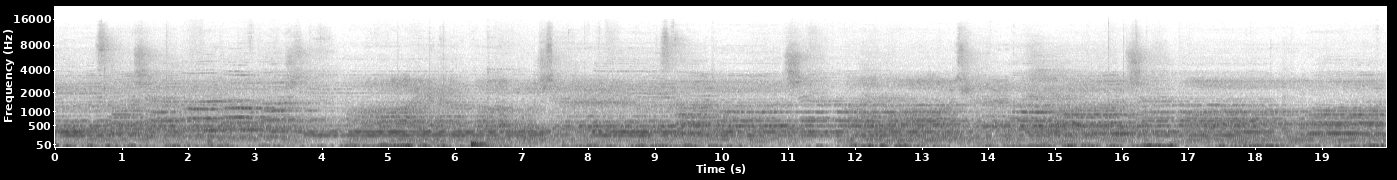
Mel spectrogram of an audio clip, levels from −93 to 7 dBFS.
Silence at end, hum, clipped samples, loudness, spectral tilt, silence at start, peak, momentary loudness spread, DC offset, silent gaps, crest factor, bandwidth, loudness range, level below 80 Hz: 0 s; none; under 0.1%; -34 LUFS; -6.5 dB/octave; 0 s; -14 dBFS; 5 LU; under 0.1%; none; 18 dB; 13.5 kHz; 1 LU; -42 dBFS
